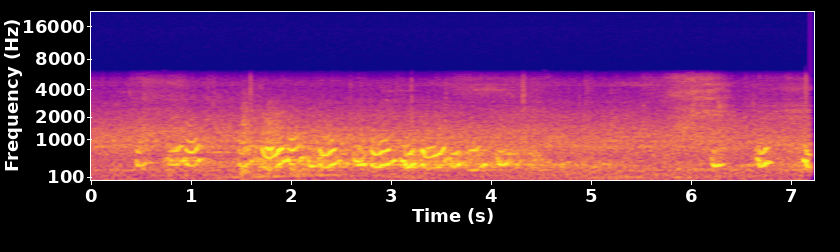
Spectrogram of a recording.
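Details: At a dock in Astoria, Oregon, several lazing sea lions bark in overlapping bursts, short rising-and-falling honks tumbling over one another.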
